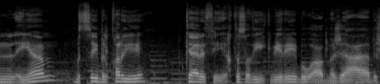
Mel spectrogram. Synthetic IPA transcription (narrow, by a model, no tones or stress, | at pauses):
nɪlʔajːaːm | bɪt̪sˤiːbɪlqɑɾje | kaːɾɪθeʔɪqt̪ɨsˤɑːd̪ɪjːekɪbiːɾebuʔaʕʊd̪maʒaːʕabɪ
